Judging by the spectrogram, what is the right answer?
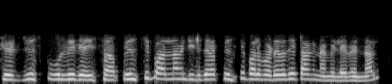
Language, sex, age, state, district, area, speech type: Punjabi, female, 60+, Punjab, Tarn Taran, urban, conversation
